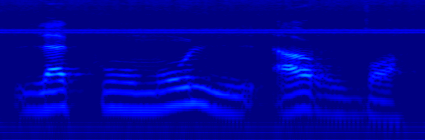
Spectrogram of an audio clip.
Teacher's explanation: Again, the Hamzatul Wasl of al-arda is not pronounced.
